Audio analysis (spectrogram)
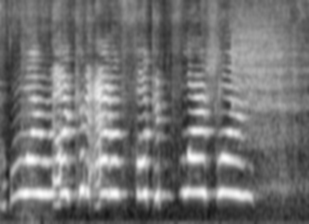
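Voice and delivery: high, slow disbelieving squeal; incredulous. Real, not acted. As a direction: stretch it out in disbelief.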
